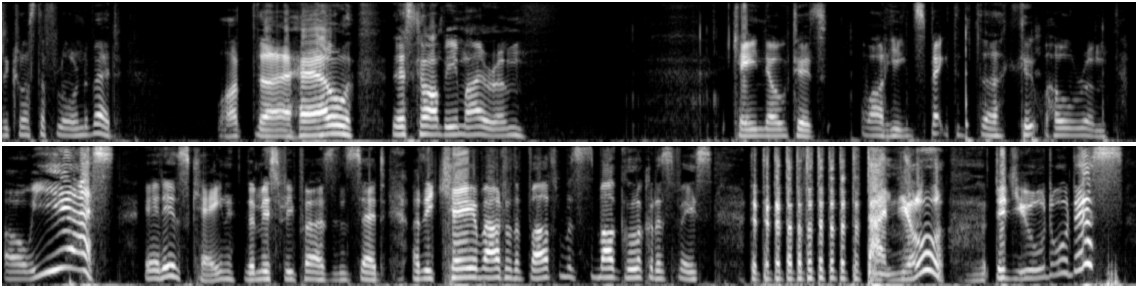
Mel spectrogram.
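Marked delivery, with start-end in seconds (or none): 2.1-5.2 loud, drawn-out disbelief, then settling; a man walking into a surprise he didn't expect; shocked outburst. Acted. Kane finds room full of candles. 11.4-13.7 a touch of a hammed-up smug tease; smug greeting. Mystery person greets Kane smugly. 18.8-22.6 loud, stuttering disbelief, slow on the question; hammed-up stutter of surprise; stammering shock. Kane stunned to see Daniel.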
